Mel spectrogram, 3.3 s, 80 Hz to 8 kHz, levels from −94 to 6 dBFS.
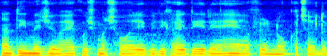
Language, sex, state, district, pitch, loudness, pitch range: Hindi, male, Bihar, Kishanganj, 110 Hz, -25 LUFS, 110-115 Hz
